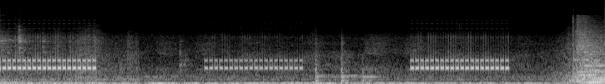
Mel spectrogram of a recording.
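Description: Mobile phone ringing: a two-tone ring, about one second on and one second off, heard three times.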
